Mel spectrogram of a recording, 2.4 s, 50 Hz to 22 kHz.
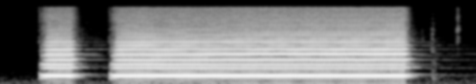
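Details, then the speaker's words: Yamaha Vixion motorcycle fitted with two new Denso snail horns via 30 A 12 V relay and fuse: one short blast, then a loud, steady, full-toned blare of about a second and a half; both horns sound healthy. "Oke, kita klakson lagi. Kayak kereta guys suaranya."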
